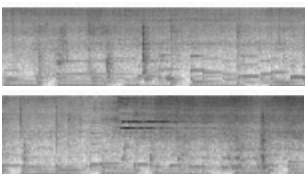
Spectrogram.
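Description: Chopped onion, garlic and lemon slices sizzling in hot oil and pork fat in a frying pan over medium heat, stirred with silicone tongs that click now and then against the pan. The sizzle grows louder about four seconds in, over low background music.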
